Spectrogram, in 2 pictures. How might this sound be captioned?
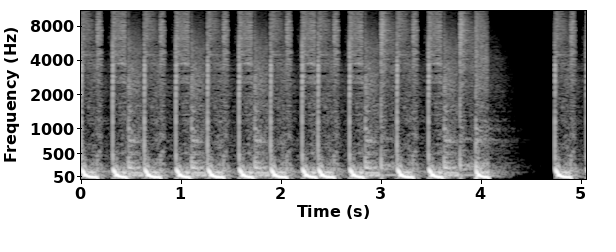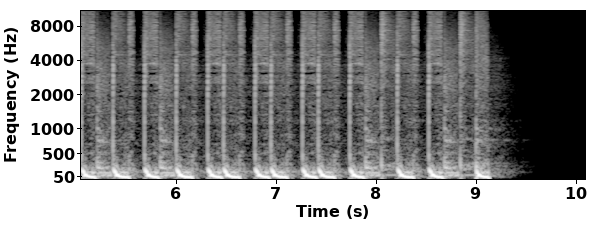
Drum Beat 6 - 95bpm
Groove assembled from various sources and processed using Ableton.
percussion-loop, drum-loop, drums, groovy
